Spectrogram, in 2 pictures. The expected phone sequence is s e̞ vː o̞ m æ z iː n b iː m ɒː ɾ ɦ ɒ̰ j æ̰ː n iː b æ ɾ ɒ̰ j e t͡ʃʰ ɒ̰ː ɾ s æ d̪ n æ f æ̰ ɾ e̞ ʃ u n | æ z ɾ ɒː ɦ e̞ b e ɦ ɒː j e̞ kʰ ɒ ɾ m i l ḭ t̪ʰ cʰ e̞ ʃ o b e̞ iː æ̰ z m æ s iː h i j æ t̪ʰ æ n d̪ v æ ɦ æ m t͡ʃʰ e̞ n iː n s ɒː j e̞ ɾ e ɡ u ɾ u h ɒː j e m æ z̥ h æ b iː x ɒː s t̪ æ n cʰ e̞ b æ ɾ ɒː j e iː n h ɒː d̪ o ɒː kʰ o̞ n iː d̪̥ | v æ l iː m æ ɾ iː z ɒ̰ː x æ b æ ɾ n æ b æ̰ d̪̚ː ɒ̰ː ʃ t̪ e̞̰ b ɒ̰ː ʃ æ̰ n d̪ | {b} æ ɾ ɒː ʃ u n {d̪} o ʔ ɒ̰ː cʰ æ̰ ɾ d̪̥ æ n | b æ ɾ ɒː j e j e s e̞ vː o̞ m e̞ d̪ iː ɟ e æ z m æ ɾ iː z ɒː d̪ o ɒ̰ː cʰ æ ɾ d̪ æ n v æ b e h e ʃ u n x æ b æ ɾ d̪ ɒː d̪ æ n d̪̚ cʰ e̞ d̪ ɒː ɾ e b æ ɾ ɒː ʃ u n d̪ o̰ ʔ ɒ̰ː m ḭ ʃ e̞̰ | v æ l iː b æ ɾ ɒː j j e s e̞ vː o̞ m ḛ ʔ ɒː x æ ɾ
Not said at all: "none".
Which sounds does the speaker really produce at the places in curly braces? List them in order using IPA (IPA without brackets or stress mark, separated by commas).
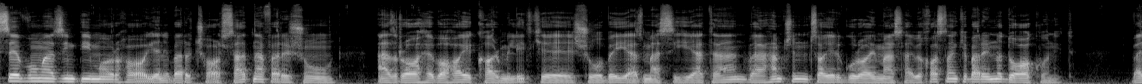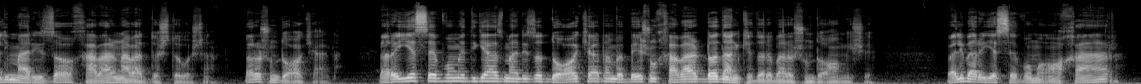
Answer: b, d̪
